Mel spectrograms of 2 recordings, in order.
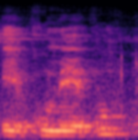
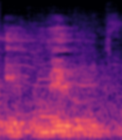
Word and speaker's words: Ekumeku: The actual pronunciation word is Ekumeku, but they can't pronounce it well, it turns into Ekumeku.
